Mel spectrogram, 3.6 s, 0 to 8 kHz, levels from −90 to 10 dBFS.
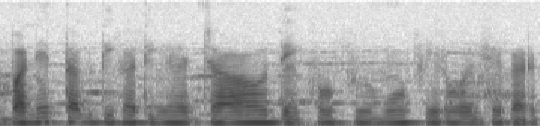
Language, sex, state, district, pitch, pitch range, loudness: Chhattisgarhi, male, Chhattisgarh, Sarguja, 90 Hz, 90-95 Hz, -22 LUFS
